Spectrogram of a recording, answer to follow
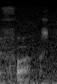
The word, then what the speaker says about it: Fuchs: Well, the guy was called Fred Fox. Yes. But it was spelled like Fuchs.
